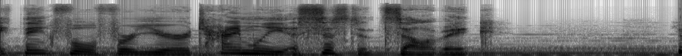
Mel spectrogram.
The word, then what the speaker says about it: Salabank: It's Salabank. – Can you spell that for me? – S-A-L-A Bank with three Q's.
